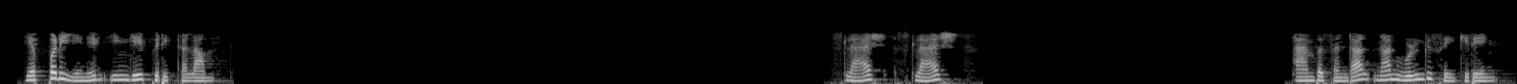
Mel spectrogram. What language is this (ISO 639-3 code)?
tam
